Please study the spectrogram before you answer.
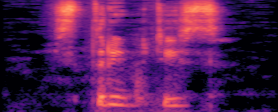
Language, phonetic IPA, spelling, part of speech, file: Polish, [ˈstrʲiptʲis], striptiz, noun, Pl-striptiz.ogg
